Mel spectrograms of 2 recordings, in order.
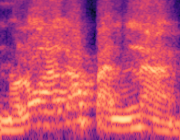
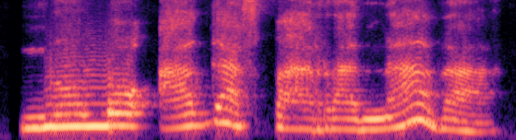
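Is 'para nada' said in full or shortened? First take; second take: shortened; full. First: Para nada is clipped to a short pana. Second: Para nada is said in full, all syllables. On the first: "I take off that R A, I take off that D A" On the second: "Instead of saying"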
